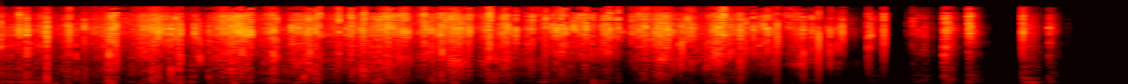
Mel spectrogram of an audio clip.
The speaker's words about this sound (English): paper crinkle. Very satisfying.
